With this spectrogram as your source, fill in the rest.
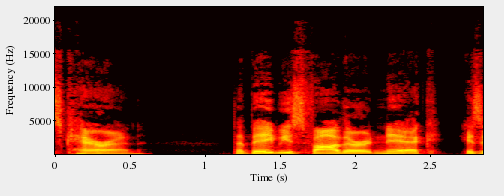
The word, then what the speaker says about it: Keren: Keren spells her name with an E instead of an A, but nonetheless pronounces it as Keren.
